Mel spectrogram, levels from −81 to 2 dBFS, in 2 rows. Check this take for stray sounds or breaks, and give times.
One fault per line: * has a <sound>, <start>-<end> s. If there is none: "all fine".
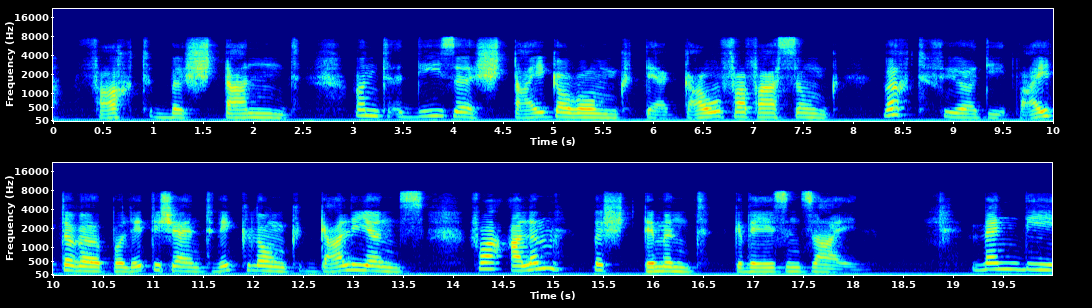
all fine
